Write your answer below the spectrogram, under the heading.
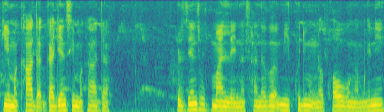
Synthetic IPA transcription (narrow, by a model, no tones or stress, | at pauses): ɡimɐkʰadɐ̰ɡajdensɡimɐkʰadɐ | pɾezdens̬ɔpmanlɐjnɐsanɐbɐmikʰudimuk̚nɐpʰawbɐŋɐmɡɐni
